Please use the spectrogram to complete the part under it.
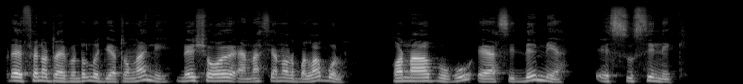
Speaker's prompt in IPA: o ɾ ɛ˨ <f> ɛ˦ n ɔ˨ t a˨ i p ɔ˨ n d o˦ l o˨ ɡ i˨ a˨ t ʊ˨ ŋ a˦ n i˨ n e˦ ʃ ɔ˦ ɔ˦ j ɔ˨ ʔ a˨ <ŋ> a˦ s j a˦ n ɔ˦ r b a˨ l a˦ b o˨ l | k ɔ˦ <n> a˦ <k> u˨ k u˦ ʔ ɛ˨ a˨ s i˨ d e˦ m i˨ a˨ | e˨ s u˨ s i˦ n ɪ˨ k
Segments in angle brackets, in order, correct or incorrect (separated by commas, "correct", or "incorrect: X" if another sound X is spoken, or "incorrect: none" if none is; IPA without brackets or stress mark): correct, incorrect: n, correct, incorrect: p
